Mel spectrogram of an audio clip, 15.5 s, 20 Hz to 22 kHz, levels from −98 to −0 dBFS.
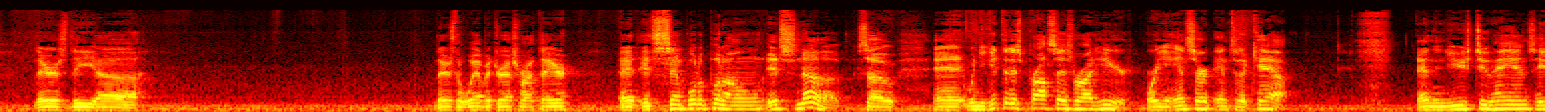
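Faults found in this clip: Gain pumping, throughout. Swing around 5 dB. Dynamics squashed, loud and soft parts pulled close in level. Likely component: input gain set far too high, with a fast limiter or compressor clamping every peak.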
